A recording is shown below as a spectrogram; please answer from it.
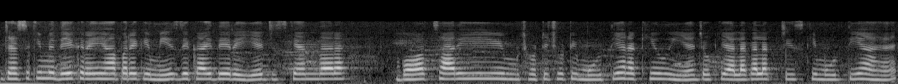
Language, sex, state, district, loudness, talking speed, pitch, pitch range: Hindi, female, Bihar, Gopalganj, -20 LUFS, 205 wpm, 250 Hz, 235-255 Hz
